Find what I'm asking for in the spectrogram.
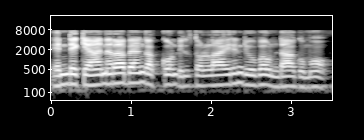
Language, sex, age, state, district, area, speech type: Malayalam, male, 18-30, Kerala, Kasaragod, rural, read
